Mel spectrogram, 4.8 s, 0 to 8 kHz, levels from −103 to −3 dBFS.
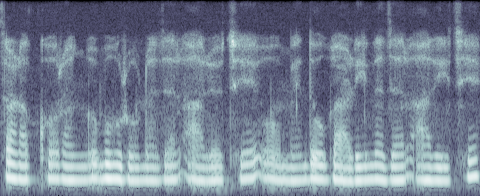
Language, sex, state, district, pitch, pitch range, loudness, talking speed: Rajasthani, female, Rajasthan, Nagaur, 170 Hz, 160-175 Hz, -16 LUFS, 200 wpm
